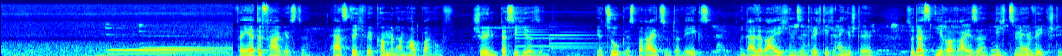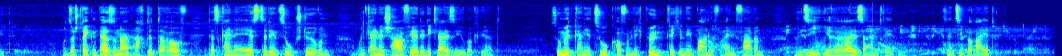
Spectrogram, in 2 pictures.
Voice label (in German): horspiel; 2 adventssonntag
